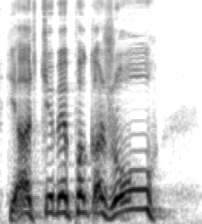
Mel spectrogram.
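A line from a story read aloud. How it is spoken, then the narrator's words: Hoarse wheeze. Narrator (Russian): хрипит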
